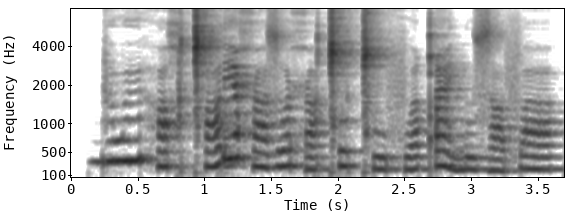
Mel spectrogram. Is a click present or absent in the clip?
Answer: present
